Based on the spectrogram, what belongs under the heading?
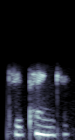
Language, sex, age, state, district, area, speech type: Hindi, female, 30-45, Madhya Pradesh, Bhopal, urban, conversation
